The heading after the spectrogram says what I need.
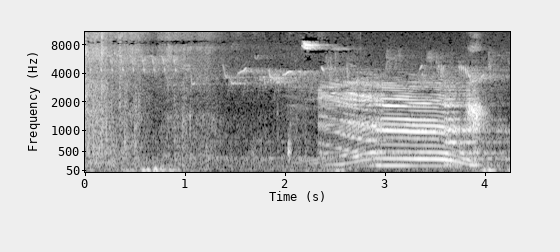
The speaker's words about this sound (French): C'est un combat de cerfs. J'aimerais bien voir ça. Ce sont des luttes spectaculaires, mais tu ne peux pas y assister.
